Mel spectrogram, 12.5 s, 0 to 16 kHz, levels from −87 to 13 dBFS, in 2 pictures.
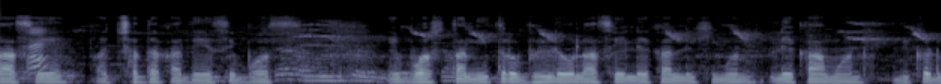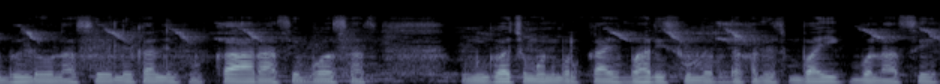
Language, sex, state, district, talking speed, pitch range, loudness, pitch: Halbi, male, Chhattisgarh, Bastar, 185 wpm, 110-115 Hz, -34 LUFS, 110 Hz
